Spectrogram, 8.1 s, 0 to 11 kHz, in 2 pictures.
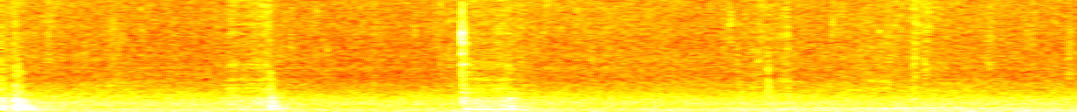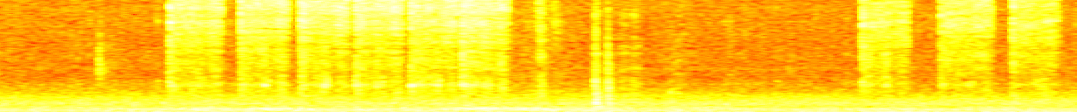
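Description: WD-40 sprayed onto a rusted part in short hissing bursts, faint and close, with a couple of longer sprays and small ticks and clicks in a quiet setting.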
